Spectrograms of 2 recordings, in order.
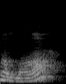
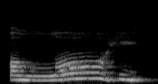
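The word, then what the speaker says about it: الله: the noun of allah i have to pronounce the name of allah thick and heavy every so here i said allah which is thick and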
